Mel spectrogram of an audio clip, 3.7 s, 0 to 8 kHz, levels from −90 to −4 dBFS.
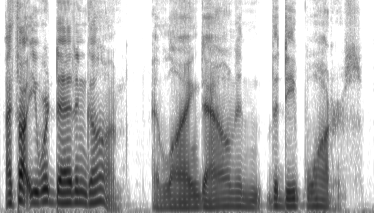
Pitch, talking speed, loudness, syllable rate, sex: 110 Hz, 225 wpm, -20 LUFS, 5.3 syllables/s, male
